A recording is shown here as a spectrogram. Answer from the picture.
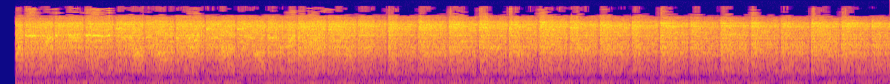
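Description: Ghost box radio scanning through stations: a loud, steady hiss of static with a rapid flicker as the tuning sweeps.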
